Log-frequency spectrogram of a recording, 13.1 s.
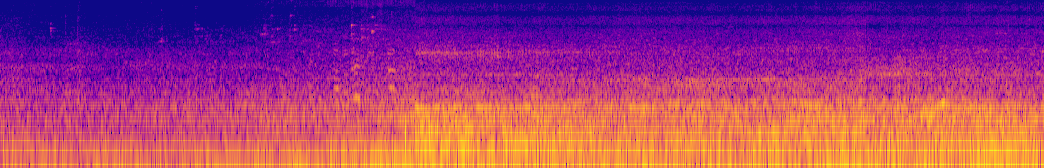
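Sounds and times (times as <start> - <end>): car engine idling: 5.2 - 13.0.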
